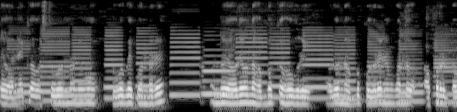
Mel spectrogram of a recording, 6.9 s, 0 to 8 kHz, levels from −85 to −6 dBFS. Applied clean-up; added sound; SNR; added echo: classical method log-MMSE.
